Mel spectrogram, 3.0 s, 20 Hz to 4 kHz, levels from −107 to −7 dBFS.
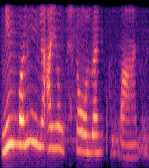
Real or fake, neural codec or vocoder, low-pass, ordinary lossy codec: fake; codec, 24 kHz, 0.9 kbps, WavTokenizer, medium speech release version 2; 3.6 kHz; none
